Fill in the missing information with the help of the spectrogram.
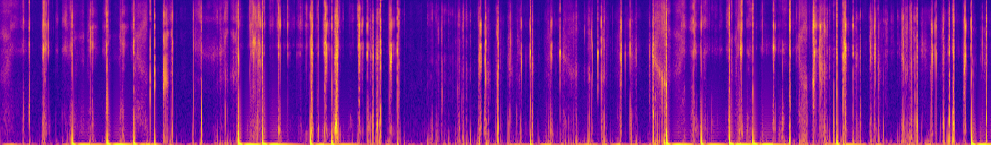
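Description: White plastic tweezers pinch and scratch along a small, hollow white plastic earphone microphone remote. The result is a dense, rapid run of sharp clicks, crackles and scraping rasps with bright edges over a dull low thump, coming in close, uneven bursts throughout.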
